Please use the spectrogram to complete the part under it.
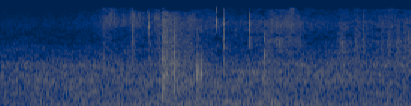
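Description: A boot crunches on packed snow.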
